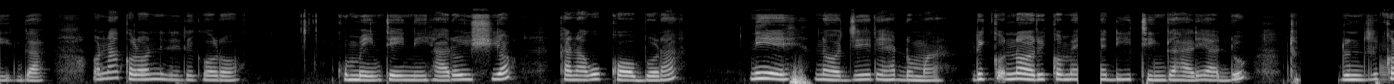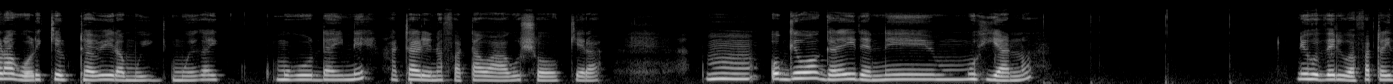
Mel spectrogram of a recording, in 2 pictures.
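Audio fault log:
10.78–11.01 s and 13.01–13.39 s, rebuffering stall: the speech drops into silence and then picks up exactly where it broke off, adding about 0.23 s and then 0.38 s. The player ran out of downloaded audio and waited for more data, so no material is lost.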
